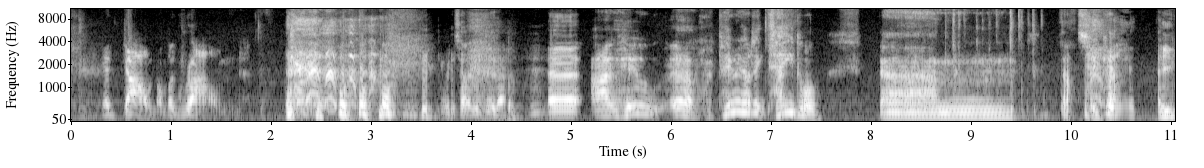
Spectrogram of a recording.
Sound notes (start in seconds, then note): 2.1 laughter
